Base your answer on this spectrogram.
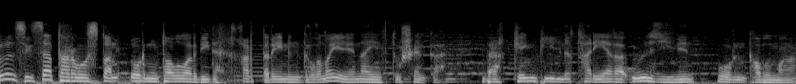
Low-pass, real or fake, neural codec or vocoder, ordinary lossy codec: none; fake; codec, 16 kHz, 1 kbps, X-Codec, HuBERT features, trained on general audio; none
